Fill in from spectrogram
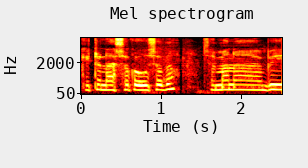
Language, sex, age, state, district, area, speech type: Odia, female, 30-45, Odisha, Cuttack, urban, spontaneous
